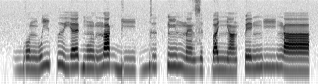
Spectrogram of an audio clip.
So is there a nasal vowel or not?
yes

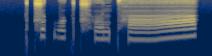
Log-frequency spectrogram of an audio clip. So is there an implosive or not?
no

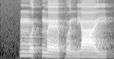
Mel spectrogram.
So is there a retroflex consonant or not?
no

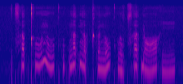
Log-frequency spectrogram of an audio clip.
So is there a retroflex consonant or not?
no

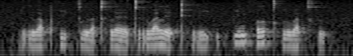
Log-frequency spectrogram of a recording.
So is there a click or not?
no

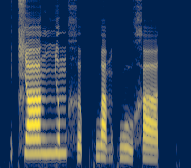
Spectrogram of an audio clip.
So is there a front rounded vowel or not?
no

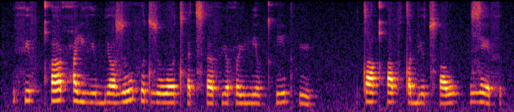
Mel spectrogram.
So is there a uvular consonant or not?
yes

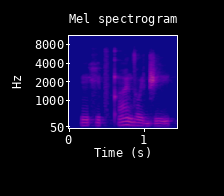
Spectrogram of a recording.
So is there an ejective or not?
yes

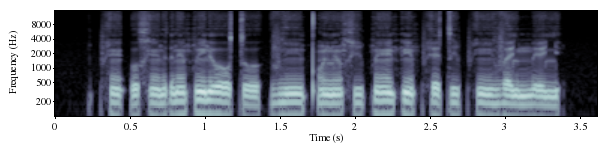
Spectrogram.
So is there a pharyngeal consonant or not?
no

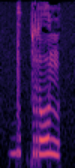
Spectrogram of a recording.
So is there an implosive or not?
no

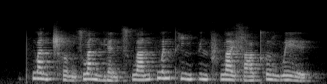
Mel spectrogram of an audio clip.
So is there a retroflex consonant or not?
yes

